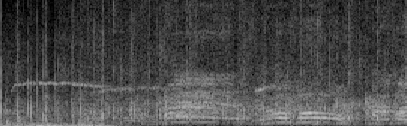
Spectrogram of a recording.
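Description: A short musical sting ends about a second in. It plays over applause that runs throughout, with voices calling out over the clapping in the second half.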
